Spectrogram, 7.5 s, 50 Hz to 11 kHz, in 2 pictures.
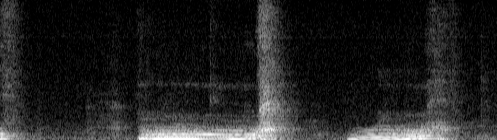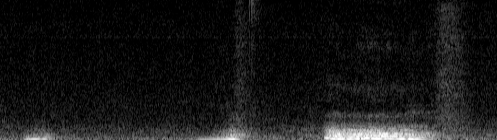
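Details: Blenheim Cavalier King Charles Spaniel puppies, twelve days old, from a litter of five born around New Year 2023, give low, harmonic whining grunts in about five bursts over seven seconds, each rising and falling, against a quiet background hum.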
